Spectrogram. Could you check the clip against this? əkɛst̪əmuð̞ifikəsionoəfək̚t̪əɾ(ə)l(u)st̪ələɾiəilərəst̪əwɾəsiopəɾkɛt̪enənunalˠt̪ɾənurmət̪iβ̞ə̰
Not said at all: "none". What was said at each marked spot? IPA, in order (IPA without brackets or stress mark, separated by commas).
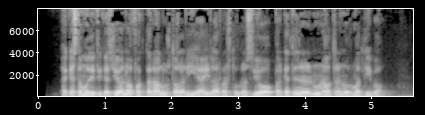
a, u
